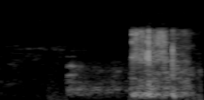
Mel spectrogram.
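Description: A pause on a video-call microphone, mostly quiet, broken about a second and a half in by a short burst of noise lasting about half a second, like handling or rustling near the microphone.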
